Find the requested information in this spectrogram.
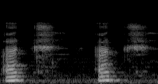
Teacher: साकिन काफ जब आप पढ़ेंगे अक अक, तो उसमें साथ सांस बाहर निकलता है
